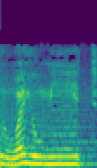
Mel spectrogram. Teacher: ويميت كل الحروف مرققة، بس خد بالك من المدود بتبقى قد بعض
